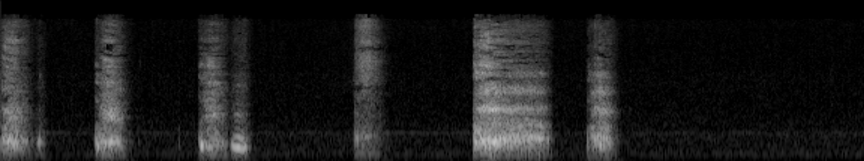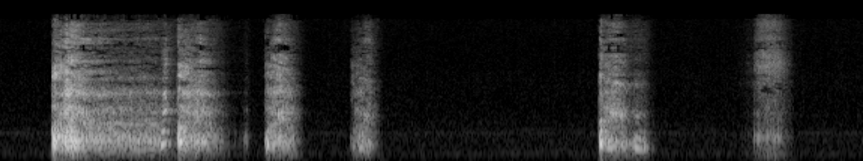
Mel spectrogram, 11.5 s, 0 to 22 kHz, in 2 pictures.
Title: # 86 deep coughing continues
